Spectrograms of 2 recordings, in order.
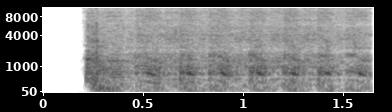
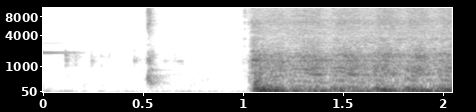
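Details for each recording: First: Subaru WRX (cheap rebuild project) cranking in neutral with clutch down, first power-up, fuel pump heard priming beforehand; even strong cranking about six beats per second, no grinding or dragging, starter turns engine over normally before compression testing. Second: 2003 Subaru WRX engine compression test on cylinder four, throttle plate possibly closed: starter cranks about three turns a second with a somewhat uneven beat, fitting a weak cylinder with low compression.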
